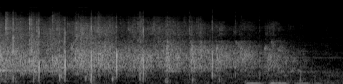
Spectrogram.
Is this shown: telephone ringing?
no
